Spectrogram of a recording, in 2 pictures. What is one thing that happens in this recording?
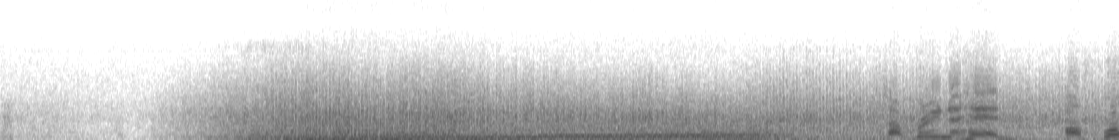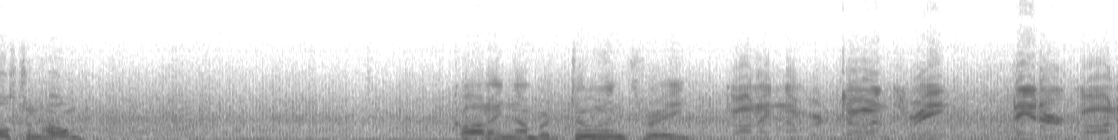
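Aircraft engines drone loudly and steadily.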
